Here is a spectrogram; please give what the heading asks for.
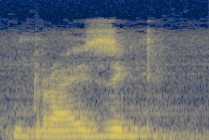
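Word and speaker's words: dreißig: For 30 it's dryzig, so it will be like dryzig. Actually this beta it's pronounced as zig, double S.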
